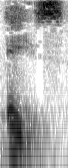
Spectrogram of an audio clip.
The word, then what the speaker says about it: adze: A matzad is an ace, right? So he's working, I think that's how you pronounce it, A-D-Z-E.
